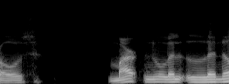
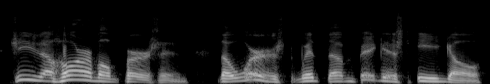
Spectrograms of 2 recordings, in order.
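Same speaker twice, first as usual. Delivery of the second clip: put-on southern accent; 6 semitones higher than usual. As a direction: read the quote in a light Southern accent, pitched up. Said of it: "I'm gonna use my southern accent".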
